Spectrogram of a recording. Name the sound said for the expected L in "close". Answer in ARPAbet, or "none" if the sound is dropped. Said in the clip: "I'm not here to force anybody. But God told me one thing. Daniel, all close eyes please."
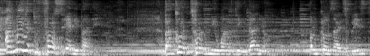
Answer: none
